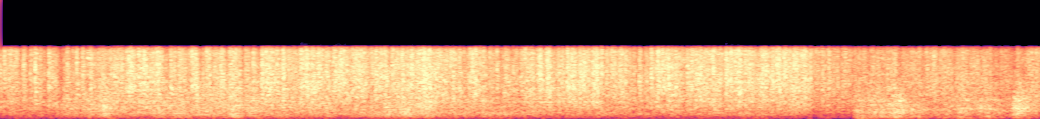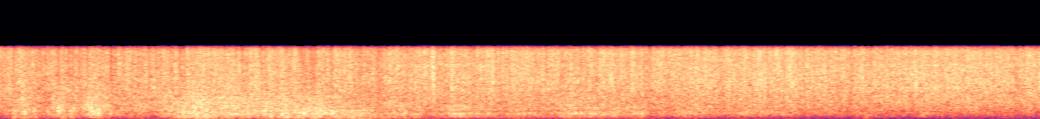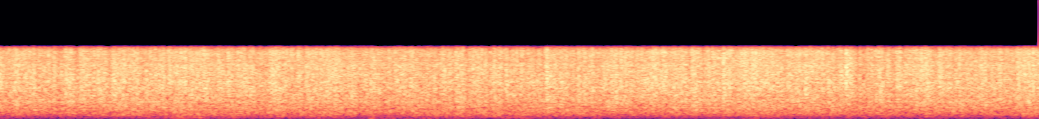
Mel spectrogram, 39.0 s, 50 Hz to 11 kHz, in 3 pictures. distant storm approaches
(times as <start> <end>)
9.4 25.4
